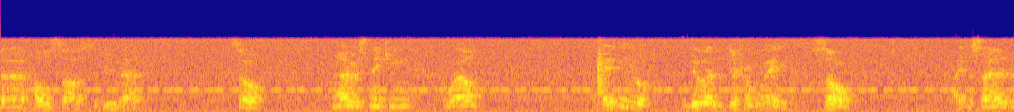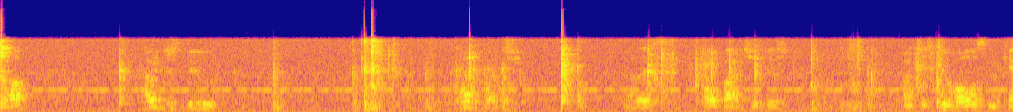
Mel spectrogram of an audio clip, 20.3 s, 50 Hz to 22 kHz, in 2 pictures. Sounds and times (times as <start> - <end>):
Speech: 0.0 - 1.4, 3.3 - 4.8, 6.0 - 8.6, 9.6 - 10.4, 11.6 - 12.3, 14.7 - 15.4, 16.4 - 18.1, 19.2 - 20.2.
